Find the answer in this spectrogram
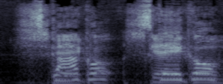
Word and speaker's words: Skakel: Did I pronounce is it Skakel? Skakel, but who cares?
